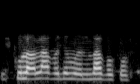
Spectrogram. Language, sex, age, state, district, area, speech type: Bodo, female, 30-45, Assam, Udalguri, rural, conversation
